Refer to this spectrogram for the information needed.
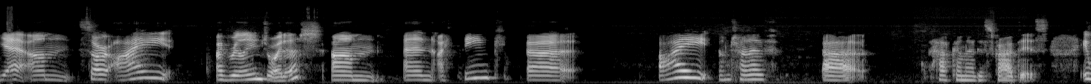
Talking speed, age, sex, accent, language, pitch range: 130 wpm, 10-29, female, Australian, English, 190-230 Hz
